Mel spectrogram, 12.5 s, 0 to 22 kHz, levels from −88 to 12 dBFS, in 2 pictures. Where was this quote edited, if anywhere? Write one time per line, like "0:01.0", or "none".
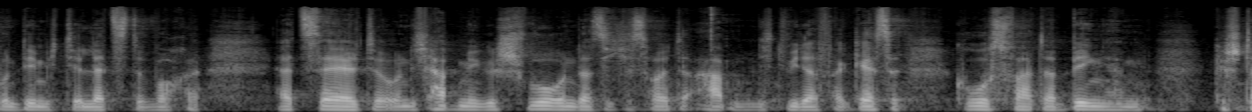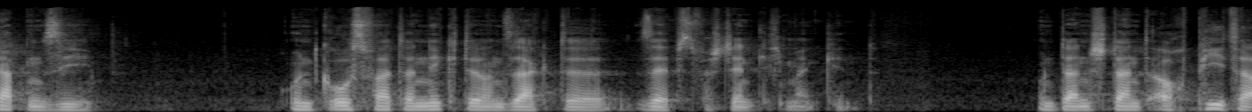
none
